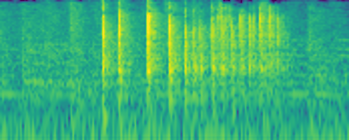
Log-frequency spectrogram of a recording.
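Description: A twenty-sided die clatters across a tabletop in a quick burst of sharp, bright clicks that tumble irregularly for about a second before settling. No one speaks.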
